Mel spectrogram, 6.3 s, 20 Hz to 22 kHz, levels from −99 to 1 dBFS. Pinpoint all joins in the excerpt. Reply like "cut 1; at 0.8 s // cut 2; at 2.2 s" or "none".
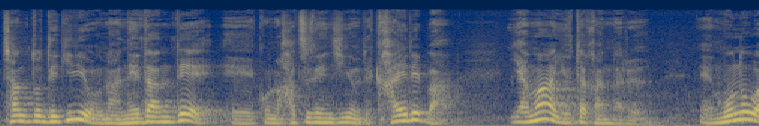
none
